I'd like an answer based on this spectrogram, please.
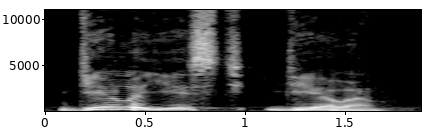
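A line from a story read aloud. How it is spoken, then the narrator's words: Plain. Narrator (Russian): сказала она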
